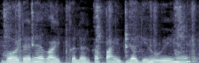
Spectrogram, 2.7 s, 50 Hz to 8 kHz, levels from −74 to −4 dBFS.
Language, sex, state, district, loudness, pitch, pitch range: Hindi, female, Chhattisgarh, Raipur, -14 LUFS, 215 Hz, 205-225 Hz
